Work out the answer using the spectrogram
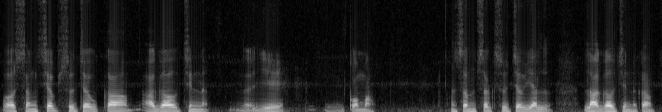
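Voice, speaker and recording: A man teaching a grammar lesson, repeating each phrase and pausing to think with restarts. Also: mid-range voice, little pitch movement, no room sound. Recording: dull lo-fi dry recording.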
